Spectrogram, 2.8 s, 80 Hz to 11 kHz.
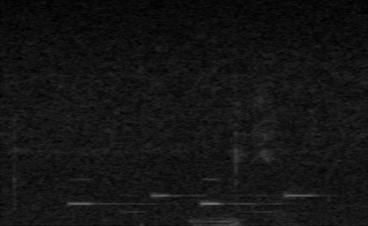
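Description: A phone in a school board meeting room gives a series of short, chirpy electronic beeps at varying pitches, like R2-D2, spaced over a few seconds against a quiet room with faint murmurs.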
